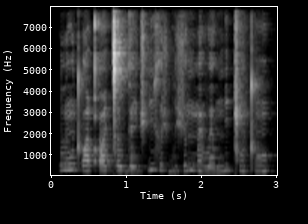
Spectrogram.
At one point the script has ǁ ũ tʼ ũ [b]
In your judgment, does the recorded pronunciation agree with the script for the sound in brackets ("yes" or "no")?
no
